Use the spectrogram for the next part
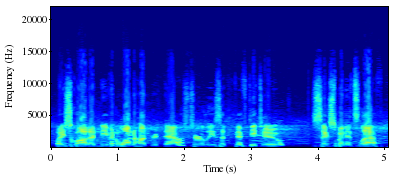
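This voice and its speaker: A man with a high voice calls a live roller derby bout and trades relaxed jokes with his co-host. Faint noise sits behind him. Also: measured pace, rough recording. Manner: easygoing, jokey banter with co-host. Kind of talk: live play-by-play commentary.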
